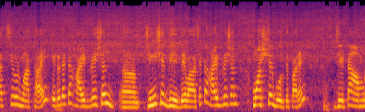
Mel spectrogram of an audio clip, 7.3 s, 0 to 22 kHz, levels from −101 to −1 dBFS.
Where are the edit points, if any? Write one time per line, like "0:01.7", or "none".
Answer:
none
